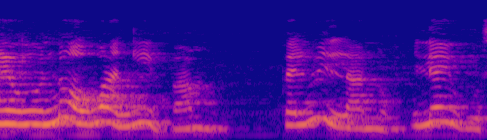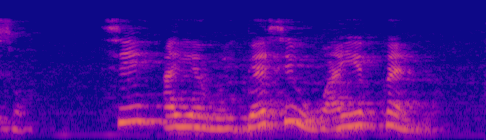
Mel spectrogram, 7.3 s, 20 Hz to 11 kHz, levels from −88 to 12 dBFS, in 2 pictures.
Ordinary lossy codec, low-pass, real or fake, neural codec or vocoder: none; 7.2 kHz; real; none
